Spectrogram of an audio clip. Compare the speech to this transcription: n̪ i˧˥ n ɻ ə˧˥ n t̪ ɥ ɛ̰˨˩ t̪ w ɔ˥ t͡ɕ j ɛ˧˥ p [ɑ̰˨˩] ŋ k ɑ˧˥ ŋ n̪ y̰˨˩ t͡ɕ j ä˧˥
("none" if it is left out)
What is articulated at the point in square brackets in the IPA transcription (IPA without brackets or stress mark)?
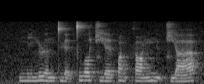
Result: ɑ˧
